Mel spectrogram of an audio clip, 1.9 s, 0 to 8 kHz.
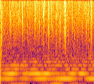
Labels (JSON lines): {"label": "biophony, midshipman", "recorder": "SoundTrap 500"}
